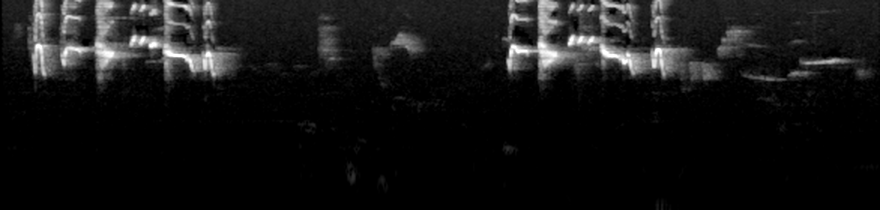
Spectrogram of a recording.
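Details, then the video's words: Black-breasted Oriental magpie-robin calling to prompt other birds to answer: two loud bursts of rapid, high, chattering and whistled notes with sharp downslurs, separated by about three seconds of near silence and a few soft notes. "KACER DADA HITAM MEMANGGIL, BURUNGMU LANGSUNG NYAUT!"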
